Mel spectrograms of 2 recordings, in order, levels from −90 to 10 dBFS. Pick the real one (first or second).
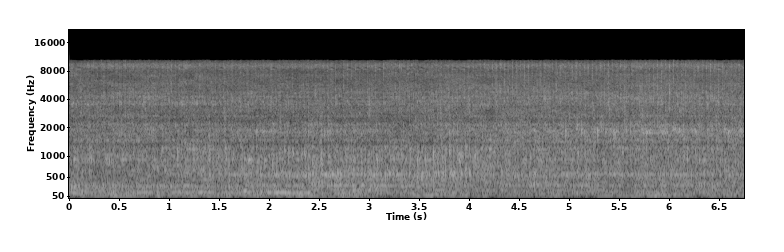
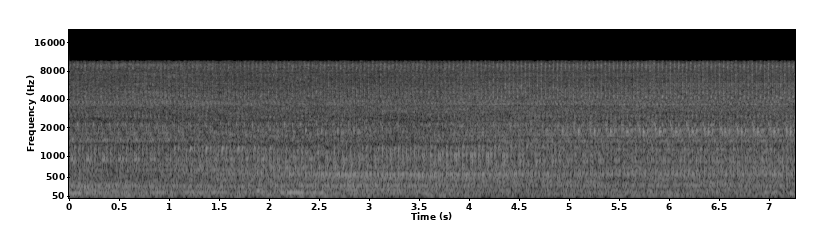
second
